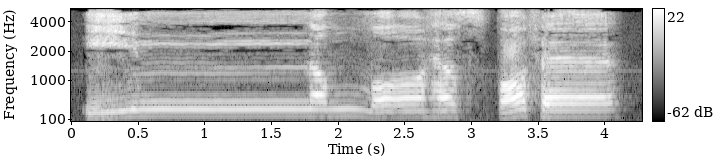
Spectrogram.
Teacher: كتير من الناس يجي عند النون المشدده بالذات في كلمة إن وأن، ويأتي بحرف مد قبلها يقرأها كذا، إن الله اصطفى مد في الألف، ضغط على حركة الكسر فأتى بياء، الياء دي زائدة في القرآن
